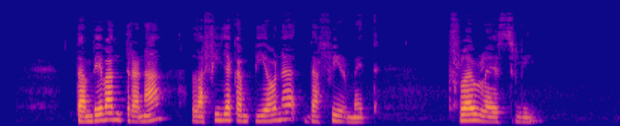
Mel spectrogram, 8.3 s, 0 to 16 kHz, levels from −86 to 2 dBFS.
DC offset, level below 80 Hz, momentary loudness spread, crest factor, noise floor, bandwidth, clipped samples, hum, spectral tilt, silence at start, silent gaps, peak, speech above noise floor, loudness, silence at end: under 0.1%; -84 dBFS; 18 LU; 22 dB; -77 dBFS; 11 kHz; under 0.1%; none; -7 dB/octave; 1 s; none; -6 dBFS; 50 dB; -27 LUFS; 1.2 s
